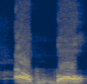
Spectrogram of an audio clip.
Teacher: tepi lidah bertemu dengan bagian dalam geraham atas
